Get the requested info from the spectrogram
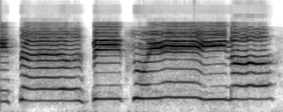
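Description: A girl singing solo and unaccompanied, a phrase of several sung notes with short breaks between them; the longest note is held for more than a second past the middle.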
